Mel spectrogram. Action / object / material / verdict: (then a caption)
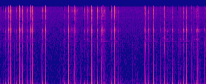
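scrape / thin glass bauble ornament / glass / none. A small, hollow, clear glass Christmas bauble ornament with a metal cap and ribbon is scratched and tapped with fingernails. Quick bursts of dry, clicky taps and scratches come in clusters with brief pauses, each with a dull low body and a faint bright edge. Every tap dies away almost at once.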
